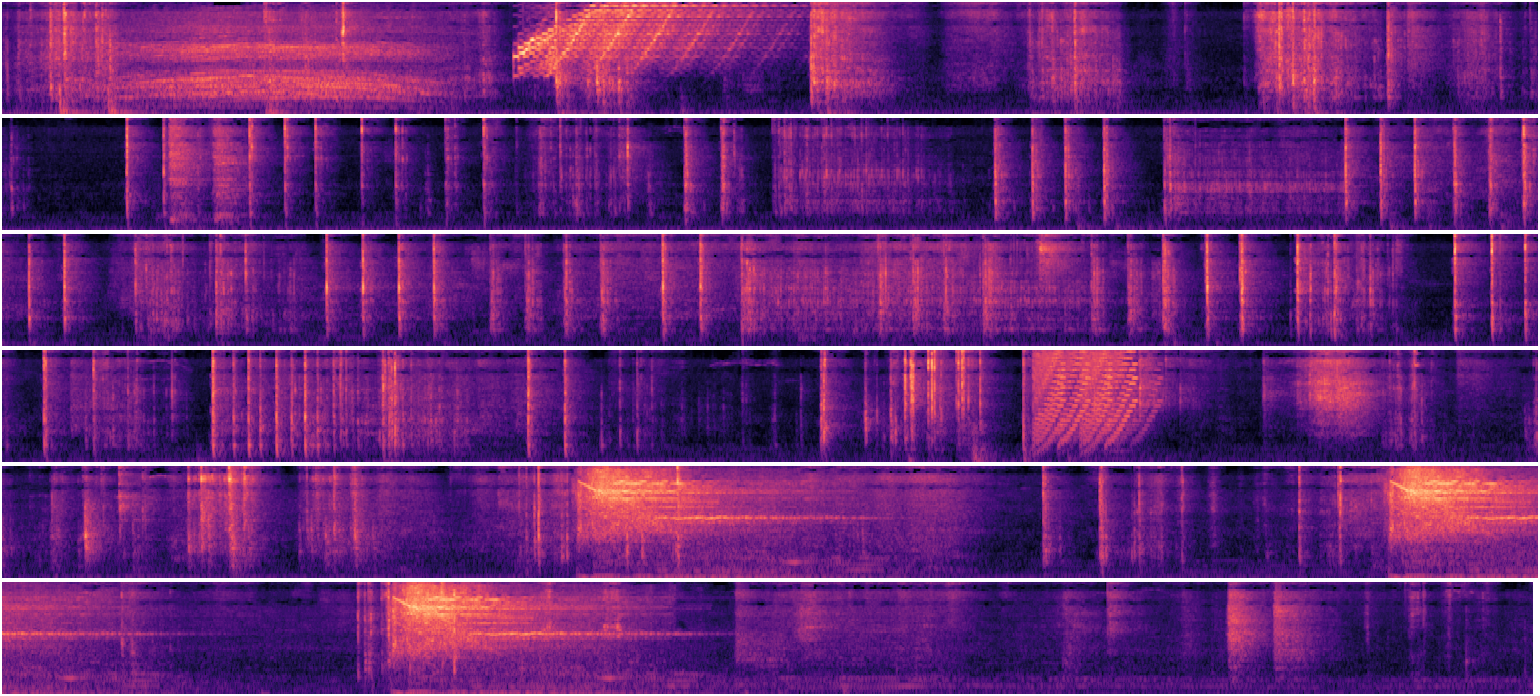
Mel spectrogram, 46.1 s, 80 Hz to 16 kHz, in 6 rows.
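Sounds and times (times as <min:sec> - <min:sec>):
low hum: 0:37.6 - 0:42.6.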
